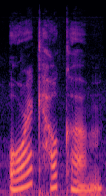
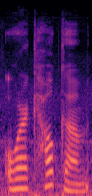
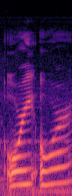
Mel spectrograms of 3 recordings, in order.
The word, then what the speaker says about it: Orichalcum: And I couldn't find any NPCs in-game saying Orichalcum, so for that reason I decided to add it in, just in case a few of you have been referring to it as Ori-or, such as myself.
